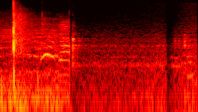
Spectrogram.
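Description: A baseball bat hitting a pitched ball: one sharp crack about a quarter second in.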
